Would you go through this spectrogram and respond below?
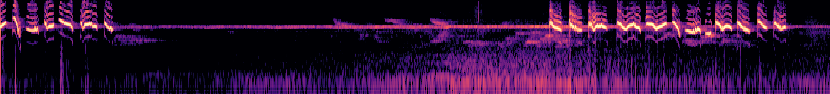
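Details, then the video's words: Japanese white-eye giving its líu đấu fighting song, used to fire up trained birds: two bursts of rapid, high, twisting chirps, a second of notes, a pause, then a longer run, over a steady high-pitched whine. "Vành khuyên líu đấu"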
